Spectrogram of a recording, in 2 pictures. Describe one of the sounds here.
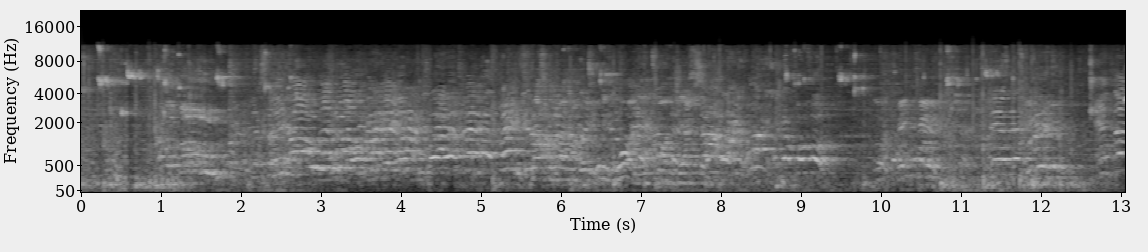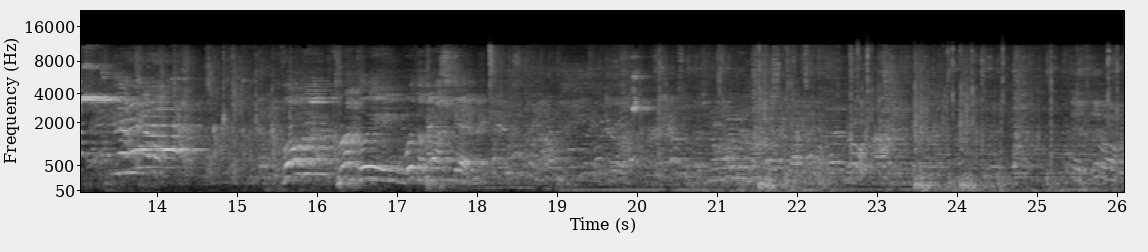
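Young men shout and call out to one another across an echoing gym.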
